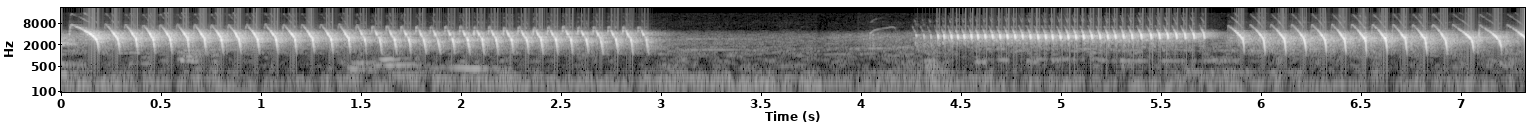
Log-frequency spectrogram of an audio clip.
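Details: Canary delivering long rolling trills, a rapid buzzy rattle for three seconds, a brief pause, then a steady dense trill and another fast roll, recorded for training other cage birds.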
